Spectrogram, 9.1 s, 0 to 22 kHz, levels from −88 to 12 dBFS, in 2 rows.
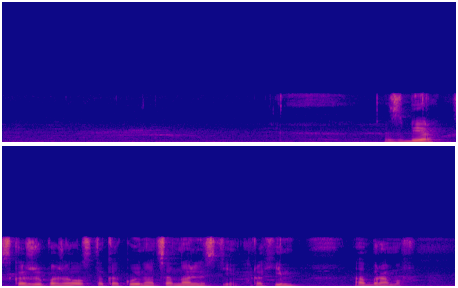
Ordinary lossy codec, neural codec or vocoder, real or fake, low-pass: none; none; real; none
